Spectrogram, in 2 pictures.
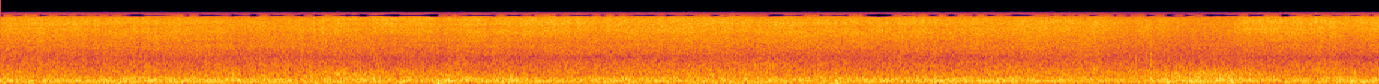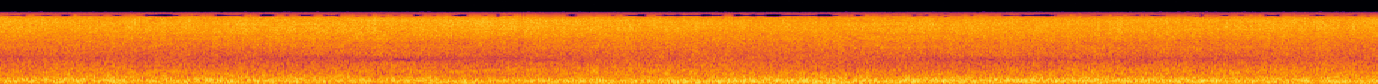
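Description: Waves crash and roar against rocks close by.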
